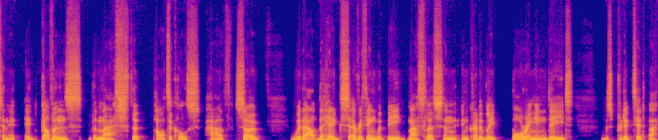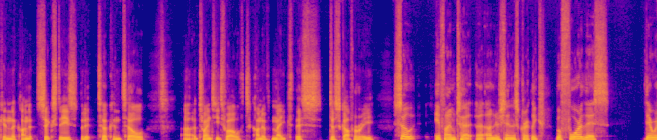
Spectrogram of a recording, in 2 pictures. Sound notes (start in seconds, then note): none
